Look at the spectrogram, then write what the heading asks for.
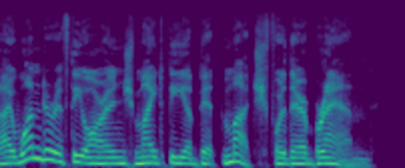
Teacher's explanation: Try to notice how your voice naturally softens on the second half of the sentence.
